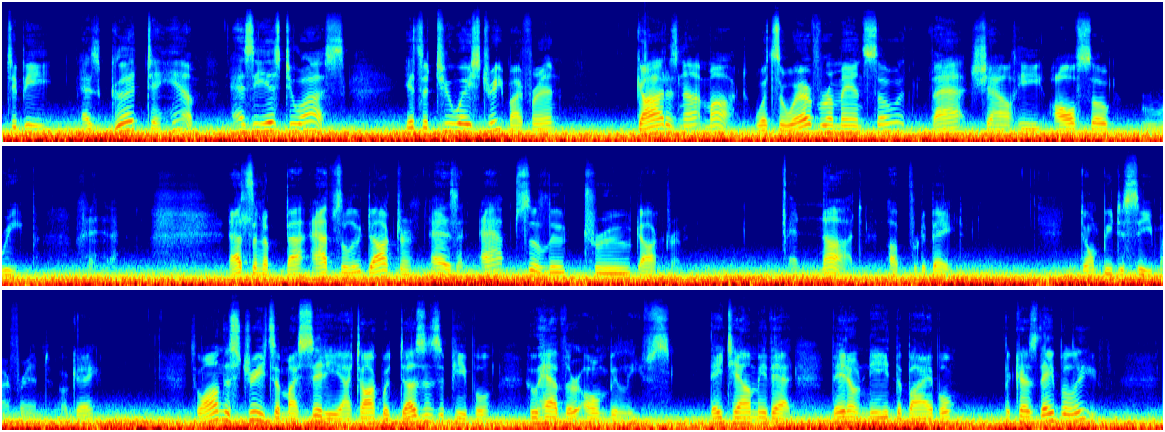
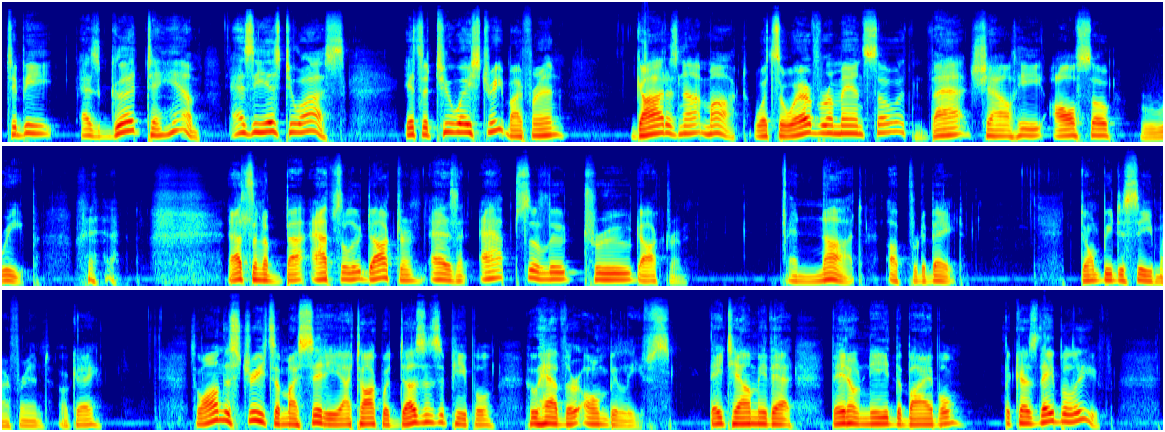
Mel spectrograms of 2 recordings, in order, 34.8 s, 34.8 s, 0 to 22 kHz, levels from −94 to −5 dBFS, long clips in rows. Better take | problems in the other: second | low rumble; loud; throughout; 5 dB below the speech

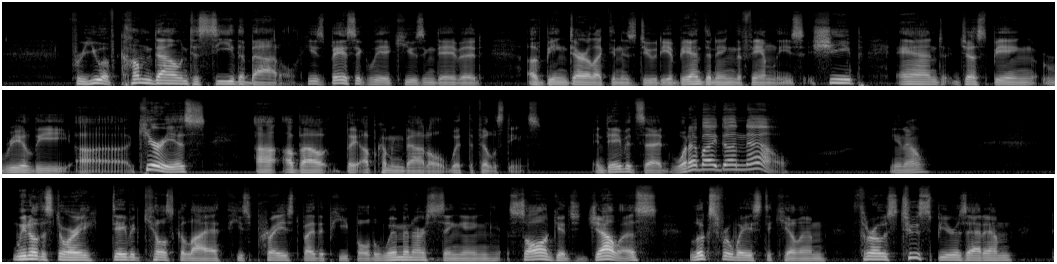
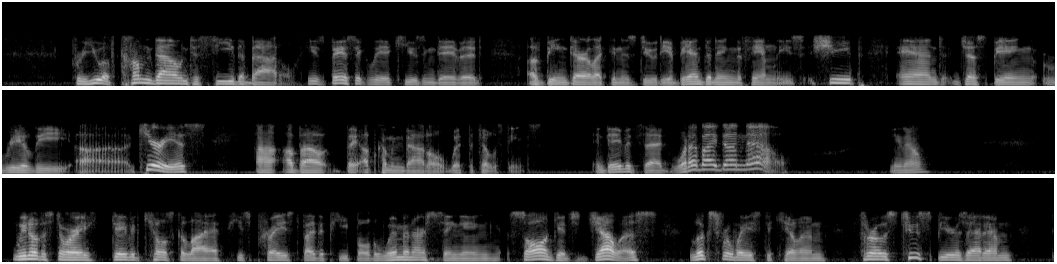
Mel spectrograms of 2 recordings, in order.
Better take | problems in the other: first | garbled, watery; badly; nothing above 4 kHz

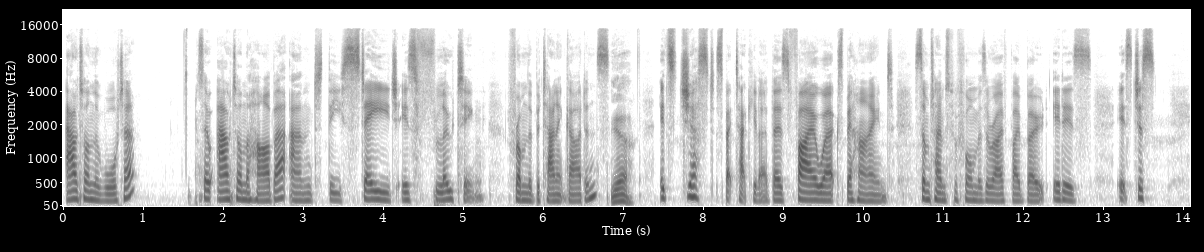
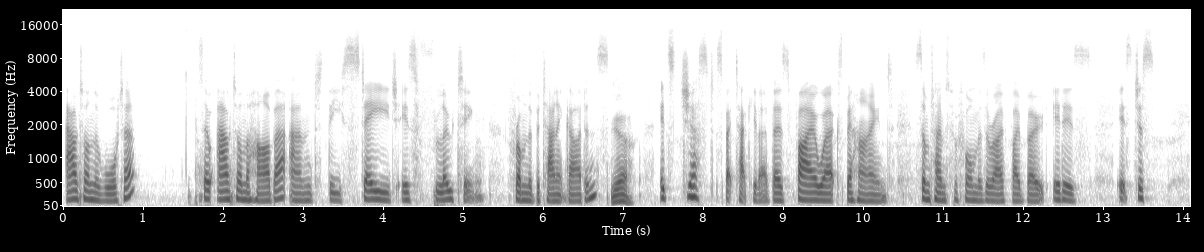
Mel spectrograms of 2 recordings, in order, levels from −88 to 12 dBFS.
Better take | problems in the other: first | muffled; very; fading above 2 kHz

